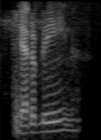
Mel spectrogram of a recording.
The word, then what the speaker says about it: ketamine: if I'm pronouncing it right, ketamine. I, I mean, that's correct.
